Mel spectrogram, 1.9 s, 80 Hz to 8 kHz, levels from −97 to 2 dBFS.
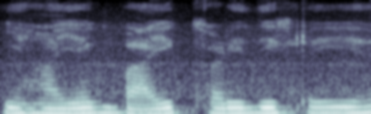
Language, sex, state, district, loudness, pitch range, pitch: Hindi, male, Jharkhand, Deoghar, -14 LUFS, 125-135 Hz, 130 Hz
